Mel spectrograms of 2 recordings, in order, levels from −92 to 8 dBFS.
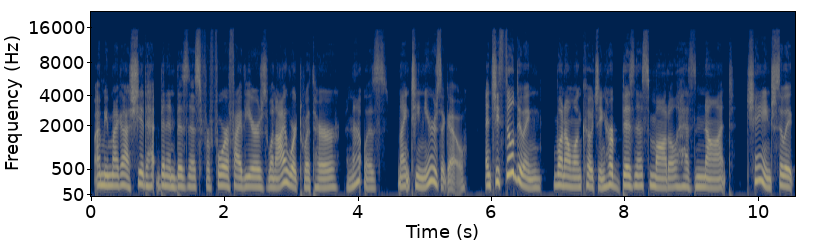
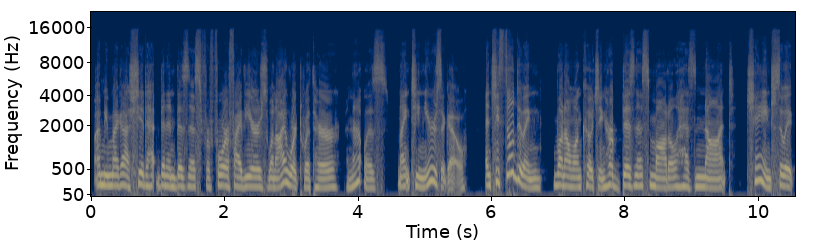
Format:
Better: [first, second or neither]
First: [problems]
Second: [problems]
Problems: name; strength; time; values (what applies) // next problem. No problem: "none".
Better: first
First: none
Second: distortion; slight; 10 dB below the speech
